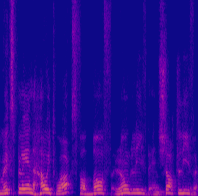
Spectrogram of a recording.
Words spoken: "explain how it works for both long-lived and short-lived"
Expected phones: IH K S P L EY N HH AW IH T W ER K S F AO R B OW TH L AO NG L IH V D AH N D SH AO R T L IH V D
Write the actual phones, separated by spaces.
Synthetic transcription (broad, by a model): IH K S P L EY N HH AW IH T W ER K S F AO R B OW TH L AO NG L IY V D AH N D SH AO R T L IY V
